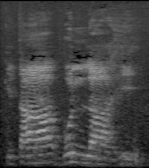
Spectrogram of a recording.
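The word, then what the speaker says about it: كتاب الله: When you read them together, you do not pronounce this alif. So this becomes Kitabullahi.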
